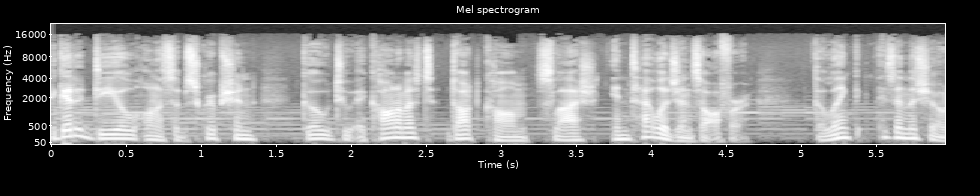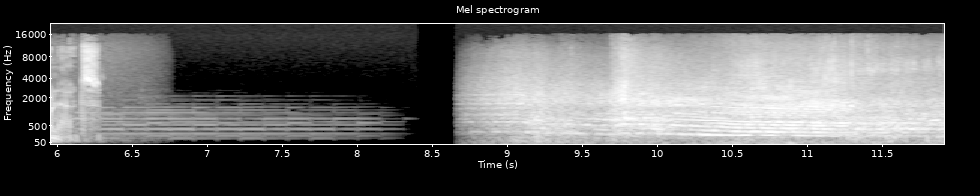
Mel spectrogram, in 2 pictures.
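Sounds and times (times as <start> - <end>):
speech: 0.0 - 6.4
Formula One racing car engines roaring: 8.7 - 11.9.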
